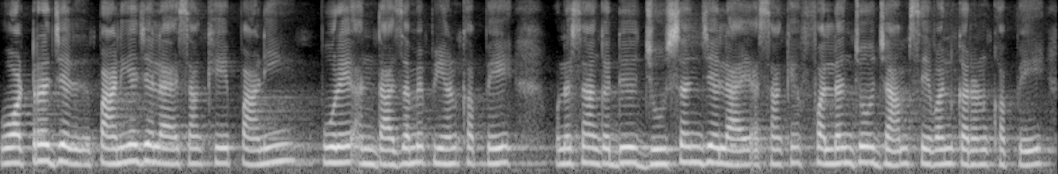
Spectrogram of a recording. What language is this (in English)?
Sindhi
